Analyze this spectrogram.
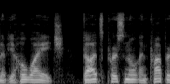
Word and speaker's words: Yahowah: YAHOWAH, YAHOWAH, the proper pronunciation of YAHOWAH, God's personal and proper name based upon Haya,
